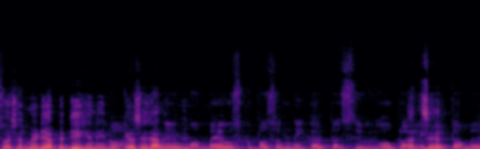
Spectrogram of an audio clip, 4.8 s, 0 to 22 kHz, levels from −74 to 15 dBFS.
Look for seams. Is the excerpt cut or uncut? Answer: uncut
